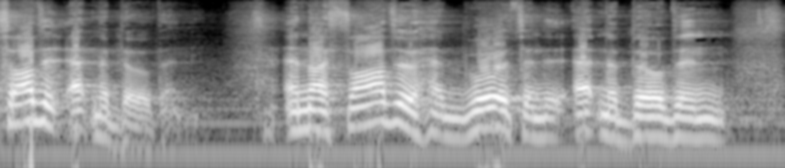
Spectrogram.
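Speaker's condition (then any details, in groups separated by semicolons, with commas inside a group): Speech impediment after cancer surgery; oral cancer 31 years ago, radiation, 2015 recurrence, two-thirds tongue removed at Hartford Hospital, forearm flap; speech impediment from reconstructed tongue tied to mouth floor, no speech with tracheostomy after surgery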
